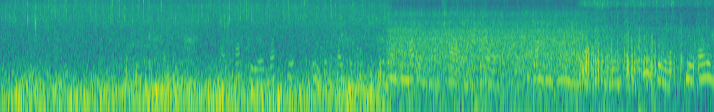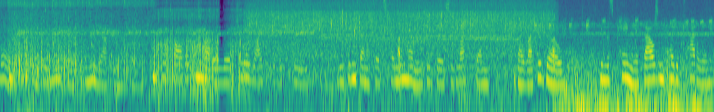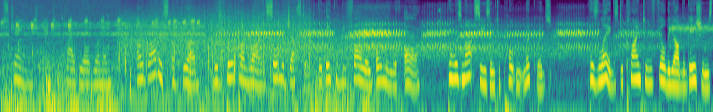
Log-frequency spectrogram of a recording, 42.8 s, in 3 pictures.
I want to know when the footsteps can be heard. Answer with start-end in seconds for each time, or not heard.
not heard.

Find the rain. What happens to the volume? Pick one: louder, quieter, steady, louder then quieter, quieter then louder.
steady.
